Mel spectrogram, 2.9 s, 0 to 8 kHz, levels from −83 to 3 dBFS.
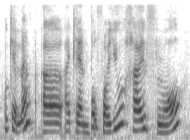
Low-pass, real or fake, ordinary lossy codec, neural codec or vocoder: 7.2 kHz; fake; none; codec, 24 kHz, 3 kbps, HILCodec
